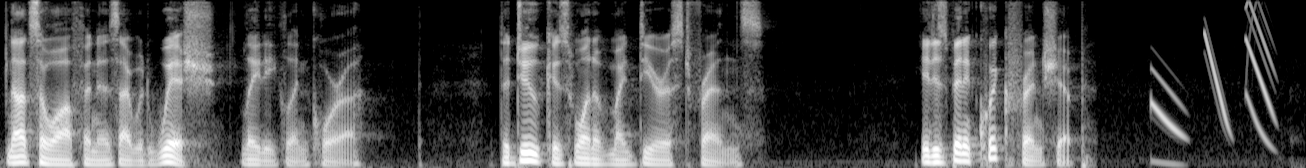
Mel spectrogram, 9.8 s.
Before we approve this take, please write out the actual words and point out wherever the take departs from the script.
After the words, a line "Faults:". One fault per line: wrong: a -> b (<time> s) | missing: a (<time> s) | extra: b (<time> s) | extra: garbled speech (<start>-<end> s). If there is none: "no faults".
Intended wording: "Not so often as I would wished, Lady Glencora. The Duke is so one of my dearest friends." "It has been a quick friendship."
"Not so often as I would wish, Lady Glencora. The Duke is one of my dearest friends." "It has been a quick friendship."
Faults:
wrong: wished -> wish (1.1 s)
missing: so (4.3 s)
